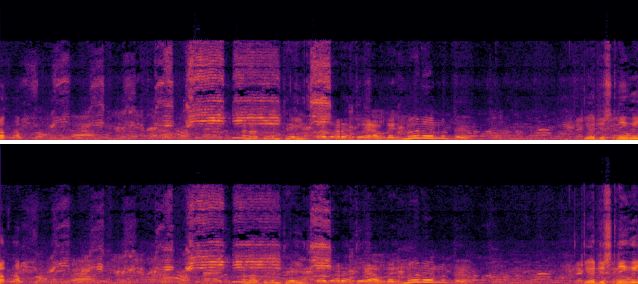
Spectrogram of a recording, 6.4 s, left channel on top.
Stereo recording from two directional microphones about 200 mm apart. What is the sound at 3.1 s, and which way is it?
Speech, 10° left (ahead or behind).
